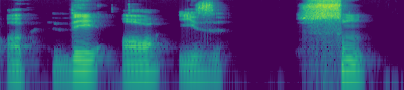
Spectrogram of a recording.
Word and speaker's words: sont: With they, if you want to say they are, the R of they are is sont. So S-O-N-T, but the T is silent. So you just say sont.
